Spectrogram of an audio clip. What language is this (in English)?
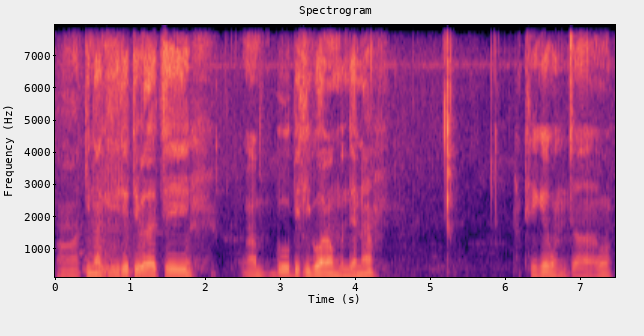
Nepali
